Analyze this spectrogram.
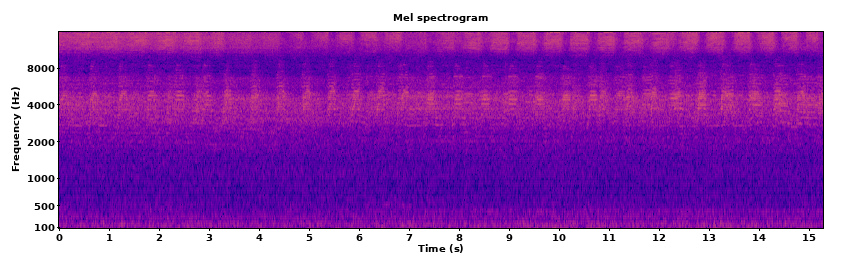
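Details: Grass insects singing on Achasan mountain, S20 Ultra recording; bright, high pulsed chirping beats steadily about twice each second above an unbroken thin, high-pitched drone.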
